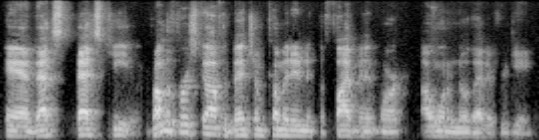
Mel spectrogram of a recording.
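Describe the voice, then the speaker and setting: Low-voiced man, sports radio announcer as guest. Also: fast, fairly bright tone. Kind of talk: conversational sports analysis.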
